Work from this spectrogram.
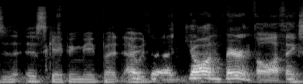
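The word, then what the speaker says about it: Jon Bernthal: I definitely burned through the Netflix Punisher series with wow, actor's name is escaping me, but I would John Barenthal, I think is how you say it.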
